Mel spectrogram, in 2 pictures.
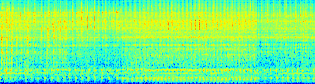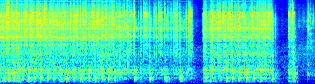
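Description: A sewing machine runs steadily, stitching a decorative top stitch onto a workwear yard jacket. The motor hums loud and even for most of the run, then slows into short stop-start bursts with brief pauses near the end.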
